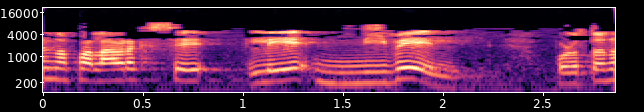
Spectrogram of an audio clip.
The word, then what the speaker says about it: nivel: La segunda palabra en portugués, nível. En español, nivel. Nivel. Inclusive, se nós tivéssemos a palavra nível pronunciada com a mesma sílaba tônica na língua espanhola, nós teríamos essa palavra acentuada.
